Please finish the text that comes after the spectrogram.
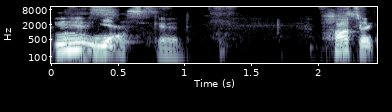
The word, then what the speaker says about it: Haack: HAACK is Bach. Like a W. It's not hack is back.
